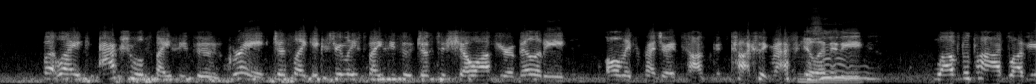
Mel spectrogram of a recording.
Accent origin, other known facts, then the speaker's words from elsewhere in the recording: Pennsylvania, United States; I'm from Pennsylvania, outside of Philly. Go Birds.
